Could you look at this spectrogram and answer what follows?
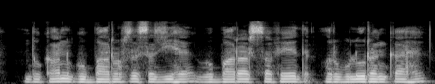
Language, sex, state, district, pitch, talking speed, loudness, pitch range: Hindi, male, Jharkhand, Deoghar, 125 Hz, 165 wpm, -13 LUFS, 120-125 Hz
